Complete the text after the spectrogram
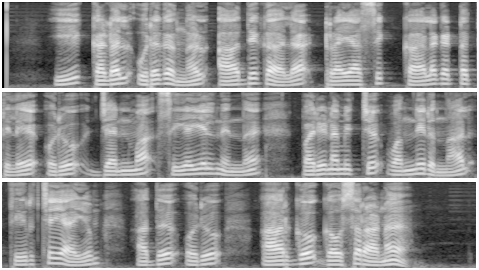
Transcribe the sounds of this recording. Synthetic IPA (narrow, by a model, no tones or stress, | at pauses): iːkɐɽɐluɾɐɣɐŋːɐɭaːd̪jɐɣaːlɐʈrɐjaːsikːaːlɐɣɐʈːɐt̪ːile̞ʔo̞ɾud͡ʑe̞nmɐsijɐjilninːɨ | pɐɾiɳɐmit͡ɕːɨʋɐnːiɾunːaːlt̪iːrt͡ɕːɐjaːjum | ɐðɨʔo̞ɾu | aːrɡo̞ːɡɐwsɐraːɳɨ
